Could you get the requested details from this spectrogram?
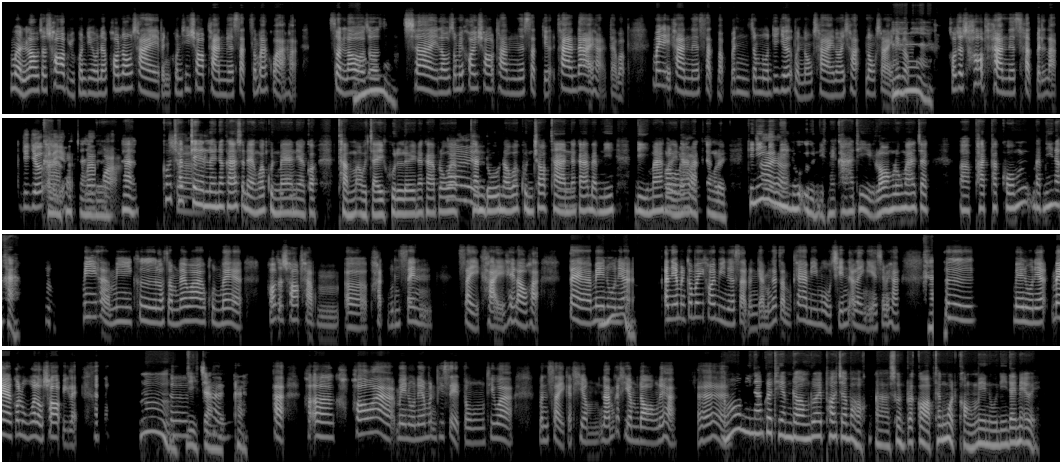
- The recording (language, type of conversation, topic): Thai, podcast, อาหารแบบไหนที่คุณกินแล้วรู้สึกอุ่นใจทันที?
- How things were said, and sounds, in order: other background noise; tapping; "คือ" said as "ตือ"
